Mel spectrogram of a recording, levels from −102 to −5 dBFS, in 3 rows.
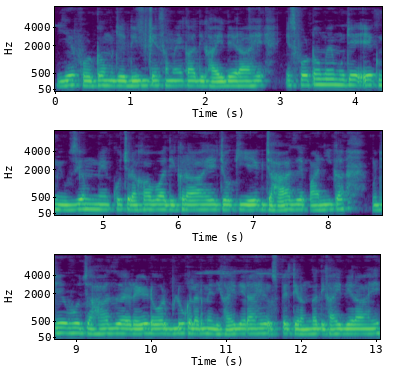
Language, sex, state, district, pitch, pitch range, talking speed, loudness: Hindi, male, Maharashtra, Pune, 130 Hz, 130-135 Hz, 220 wpm, -33 LUFS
